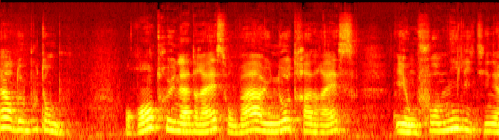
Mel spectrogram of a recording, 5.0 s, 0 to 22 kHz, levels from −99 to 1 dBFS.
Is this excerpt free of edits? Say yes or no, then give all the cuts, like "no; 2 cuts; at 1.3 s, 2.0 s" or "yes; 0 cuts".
no; 1 cut; at 3.9 s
